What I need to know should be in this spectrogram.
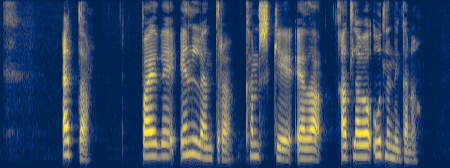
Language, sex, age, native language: Icelandic, female, 20-29, Icelandic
